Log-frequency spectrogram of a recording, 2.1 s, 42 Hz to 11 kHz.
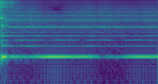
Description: Glass Tamb; Best Service Gigapack 1

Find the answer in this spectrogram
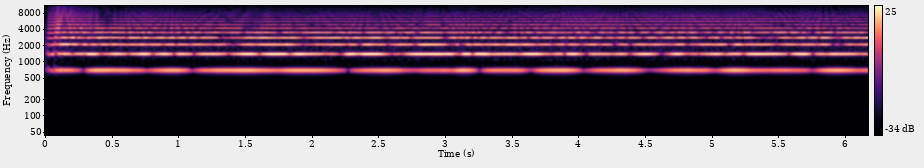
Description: Orchestral Brass; Best Service ProSamples vol.20; AKAI

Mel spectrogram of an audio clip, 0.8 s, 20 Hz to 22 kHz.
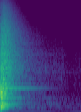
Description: STR. SNAR; Drums&Percussion; E-MU Producer Series Vol. 7 – Old World Instruments

